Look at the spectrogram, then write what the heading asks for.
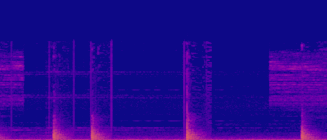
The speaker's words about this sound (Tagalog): Parang dibilang ang bawat pagtatama ng kanyang kamao sa dekahoy kong pintuan.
